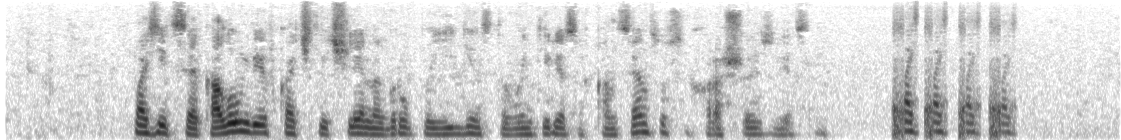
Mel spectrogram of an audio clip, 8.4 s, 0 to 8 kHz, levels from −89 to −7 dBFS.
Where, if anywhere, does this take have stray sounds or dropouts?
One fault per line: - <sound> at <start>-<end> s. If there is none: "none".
- laugh at 6.7-7.6 s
